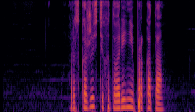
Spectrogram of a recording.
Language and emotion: Russian, neutral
